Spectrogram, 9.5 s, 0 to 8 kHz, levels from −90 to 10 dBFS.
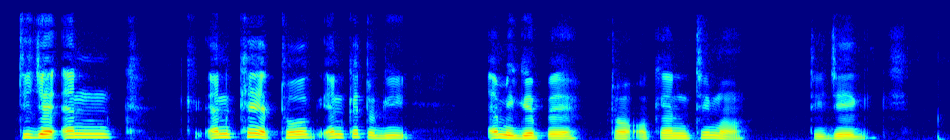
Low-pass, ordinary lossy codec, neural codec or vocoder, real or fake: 7.2 kHz; MP3, 64 kbps; none; real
